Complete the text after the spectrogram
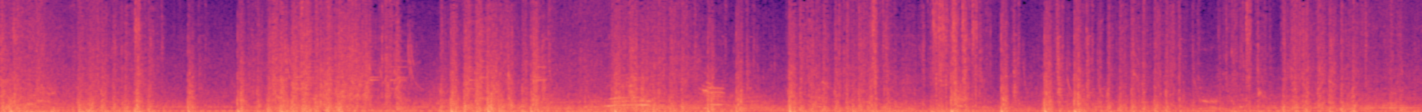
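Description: Vehicle engines roar and rumble at speed.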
